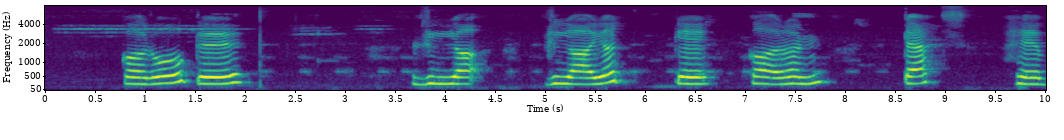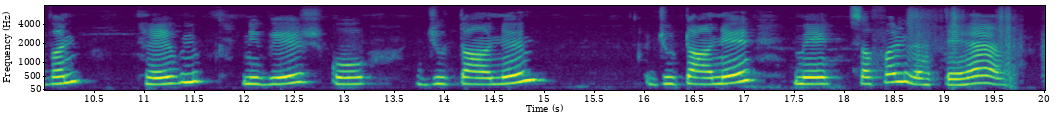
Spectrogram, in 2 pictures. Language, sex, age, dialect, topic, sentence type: Hindi, female, 51-55, Marwari Dhudhari, banking, statement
